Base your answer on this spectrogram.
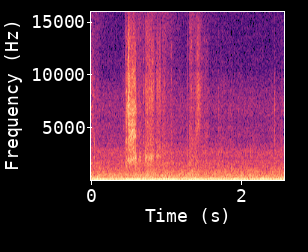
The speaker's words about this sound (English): These are very thick cards. I can't really. Hold on. You can't really shuffle them like you would like a regular deck of cards. But I'll try. Because there's 72 of them, you know.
